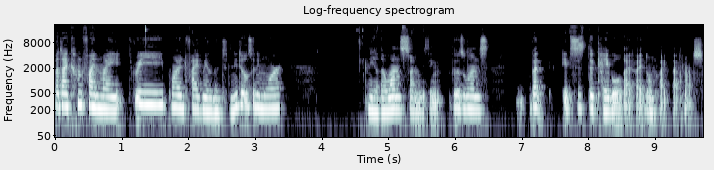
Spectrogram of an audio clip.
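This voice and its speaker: Ordinary pitch variation and a moderate pace from a woman with a fairly high pitch. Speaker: knitting podcaster. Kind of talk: casual chat. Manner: hesitant, many fillers.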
